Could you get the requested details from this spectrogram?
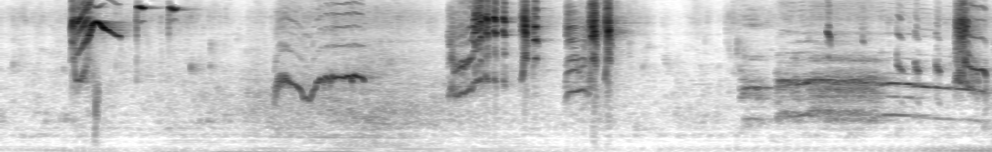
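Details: A tame pet songbird, reared from young after being found in a garden, produces swooping high whistles and a wavering slurred note. Dense chattering bursts and a long grating phrase follow, with faint room murmur beneath.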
